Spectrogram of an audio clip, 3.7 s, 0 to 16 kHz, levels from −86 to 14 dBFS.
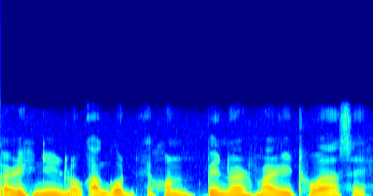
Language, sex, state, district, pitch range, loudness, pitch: Assamese, male, Assam, Sonitpur, 130-150 Hz, -17 LUFS, 140 Hz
